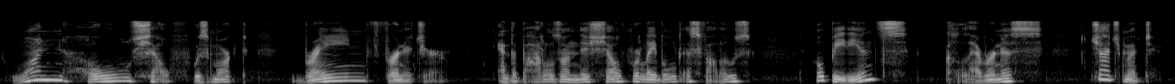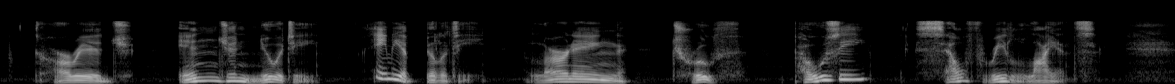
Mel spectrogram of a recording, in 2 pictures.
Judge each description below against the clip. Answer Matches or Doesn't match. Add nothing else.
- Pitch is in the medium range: Doesn't match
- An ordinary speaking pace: Doesn't match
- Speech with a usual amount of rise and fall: Doesn't match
